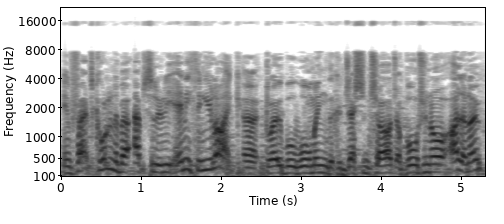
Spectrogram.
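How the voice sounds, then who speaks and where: An actor playing a glib, patronising radio host presenting a spoof phone-in show. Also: male voice, on the high side, expressive, fast, music in the background, natural voice. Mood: breezy, earnest. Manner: patronising, breezy, dismissive.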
